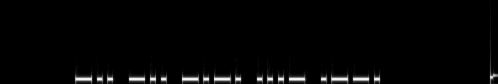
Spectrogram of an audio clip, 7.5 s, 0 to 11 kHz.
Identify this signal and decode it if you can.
Morse code, heard as a keyed tone, about 15 wpm, 700 Hz. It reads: DDCVP
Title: Code Groups - 5 Letters - 15wpm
